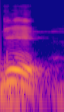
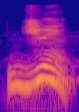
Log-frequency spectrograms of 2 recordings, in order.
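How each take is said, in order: First: The syllable begins with a hard g sound. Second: The syllable begins with a j sound. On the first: The speaker calls it wrong. "जो कि बिल्कुल गलत बोलते हैं" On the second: The speaker calls it right. "उच्चारण बोलना चाहिए सही से"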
